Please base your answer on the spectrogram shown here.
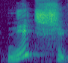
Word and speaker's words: Nietzsche: quand même bien connu, Nietzsche. Ça, c'est en allemand. Bien sûr, Nietzsche. très bien, tu es bien cultivé. Oui. On écrit Nietzsche, mais on lit Nietzsche. On avale le E.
